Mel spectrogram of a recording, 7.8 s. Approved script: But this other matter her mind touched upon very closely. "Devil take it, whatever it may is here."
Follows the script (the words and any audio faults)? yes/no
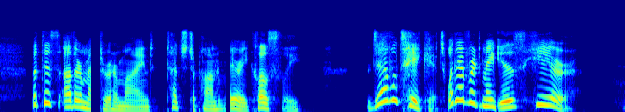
no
